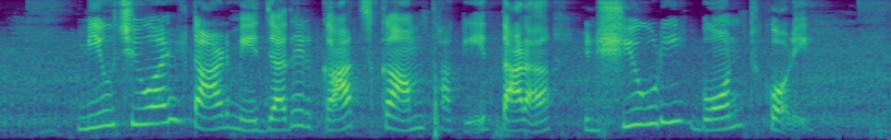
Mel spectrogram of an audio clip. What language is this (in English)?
Bangla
